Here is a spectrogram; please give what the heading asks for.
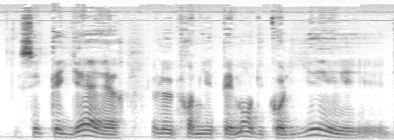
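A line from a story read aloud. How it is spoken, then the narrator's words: Timid. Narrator (French): dit Bemer timidement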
